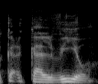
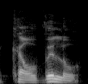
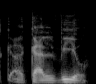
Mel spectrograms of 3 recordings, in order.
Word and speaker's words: Calvillo: It's a calvio in Spanish but my teachers used to say calo or really it's calvio.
